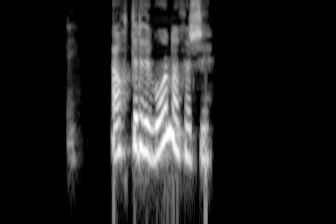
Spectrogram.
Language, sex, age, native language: Icelandic, female, 30-39, Icelandic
